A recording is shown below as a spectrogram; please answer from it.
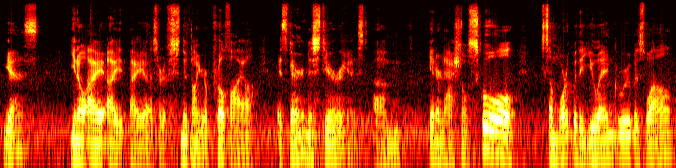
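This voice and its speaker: Low-voiced male podcast host, noisy recording. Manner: halting, informal, conversational. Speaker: podcast host, company co-founder. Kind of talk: casual interview hosting.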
